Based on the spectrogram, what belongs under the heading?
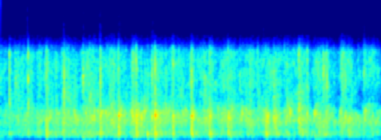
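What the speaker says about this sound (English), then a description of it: "We will have a round of applause for you." An audience at a university student chapter launch in Jaipur claps in dense, continuous applause, many hands overlapping at an even level with no speech over it.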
